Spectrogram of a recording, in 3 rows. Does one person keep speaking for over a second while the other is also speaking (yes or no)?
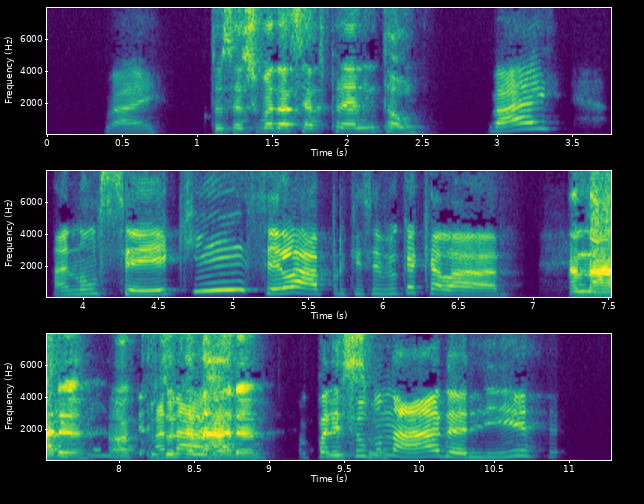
yes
